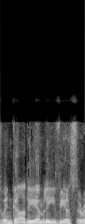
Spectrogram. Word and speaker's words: Wingardium Leviosa: You should pronounce it gently as Wingardium Leviosa instead of putting the emphasis on sa.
